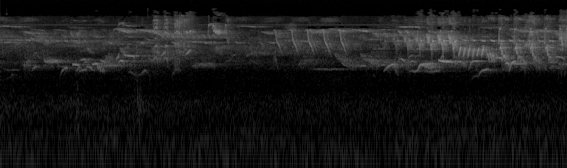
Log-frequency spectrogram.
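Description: Faint birdsong: many short chirps and whistled calls, with a rapid trill and a slightly louder stretch about five seconds in, over a faint steady outdoor hum.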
